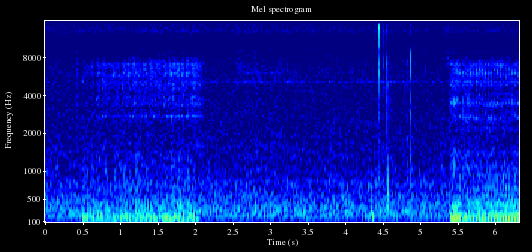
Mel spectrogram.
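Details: 6-month-old English Mastiff dog snoring: two low, rattling snores on inward breaths separated by a quiet pause, quiet room.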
